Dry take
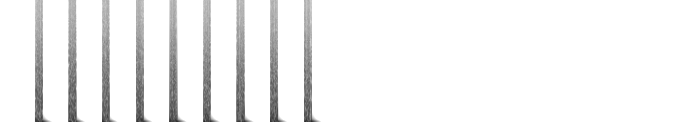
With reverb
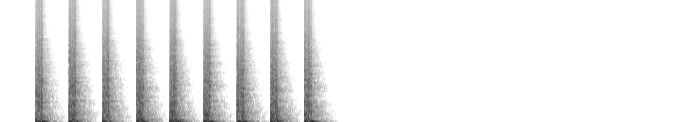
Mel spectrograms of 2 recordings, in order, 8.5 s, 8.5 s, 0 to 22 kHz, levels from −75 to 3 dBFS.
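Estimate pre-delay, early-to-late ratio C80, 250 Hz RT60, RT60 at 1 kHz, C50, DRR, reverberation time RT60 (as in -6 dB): 3 ms, 22.0 dB, 0.50 s, 0.40 s, 17.0 dB, 7.5 dB, 0.40 s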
